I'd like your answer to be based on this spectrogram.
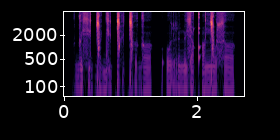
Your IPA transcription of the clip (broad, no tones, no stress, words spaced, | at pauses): ɡəsʲʉɡ͡ǀɔ dʲʉǀʰɪǀʰɵ ɡʌ | ʔorɵnɵzʲɔ qʼʌŋ͡ǀo sʌ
